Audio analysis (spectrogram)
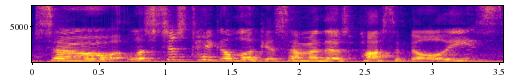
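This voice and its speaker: There is audible room echo around a voice with a slight Texan accent. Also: woman. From Texas. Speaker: history teacher. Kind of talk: casual history rant to camera.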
